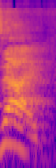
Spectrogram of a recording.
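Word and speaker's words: ز: First of all, to pronounce these 3 letters, you place the front part or the tip of your tongue at the lower teeth, at the base of the lower teeth, like this.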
